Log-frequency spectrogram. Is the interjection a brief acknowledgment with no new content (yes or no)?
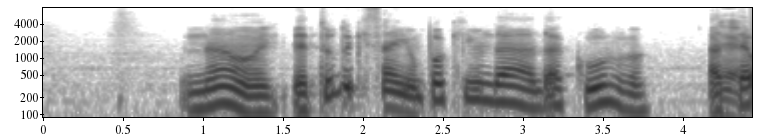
yes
